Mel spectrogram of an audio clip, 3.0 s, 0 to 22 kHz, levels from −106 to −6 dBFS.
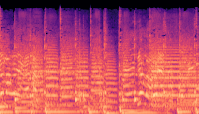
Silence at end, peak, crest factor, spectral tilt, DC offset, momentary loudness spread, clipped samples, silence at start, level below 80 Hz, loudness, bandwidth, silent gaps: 0 s; -4 dBFS; 14 dB; -4.5 dB/octave; under 0.1%; 5 LU; under 0.1%; 0 s; -32 dBFS; -18 LUFS; 16.5 kHz; none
